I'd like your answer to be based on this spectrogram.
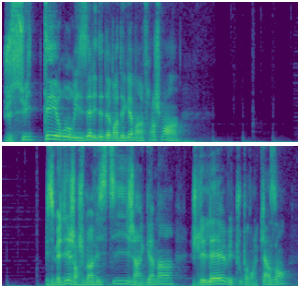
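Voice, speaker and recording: A man's voice: medium pitch, normal speed, pauses often, darkish tone. Sarcastic, exasperated young Frenchman over music. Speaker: YouTube commentator. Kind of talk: casual mocking reaction commentary. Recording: music behind the voice. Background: background music.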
